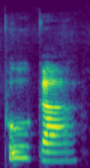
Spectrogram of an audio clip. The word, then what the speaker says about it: pooka: So, the meaning of puka, which is, it's spelled P-O-O-K-A, and it is pronounced exactly like it's spelled, is puka.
